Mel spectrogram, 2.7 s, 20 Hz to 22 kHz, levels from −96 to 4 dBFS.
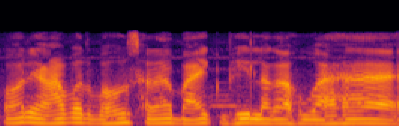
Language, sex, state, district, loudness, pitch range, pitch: Hindi, male, Jharkhand, Palamu, -17 LUFS, 120-135 Hz, 130 Hz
